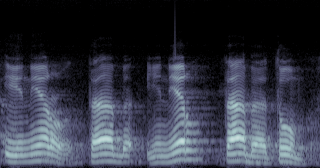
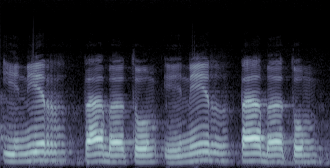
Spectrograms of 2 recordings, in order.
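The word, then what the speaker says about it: ارتبتم: Contohnya adalah misalnya di sini ada inir tabatum. Nah, jadi jangan membacanya inir tabatum, irtabatum. Nah, ini tipis. Tapi dibaca tebal, lidah nggak nyantai.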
